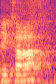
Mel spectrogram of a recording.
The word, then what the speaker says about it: Pekah: I'll just pronounce it, the English look at it, Pekah.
